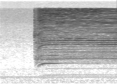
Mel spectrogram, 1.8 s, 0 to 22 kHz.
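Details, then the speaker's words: Z8000M 8-in-1 mini metal lathe motor bench-tested on its power supply, held by hand before assembly to the headstock: spins up instantly to a steady, even high-pitched whir with no roughness or wobble; a good, working motor. "like a good running motor than me all right got that tested to make sure"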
